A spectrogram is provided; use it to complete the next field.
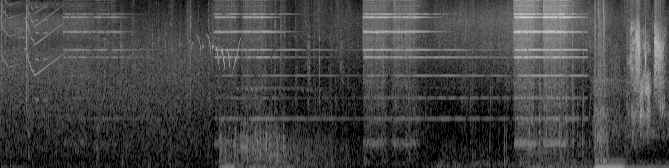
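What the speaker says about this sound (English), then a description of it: "The telephone's ringing." An old-style telephone rings in the village of Wyndham in the game Atomfall, its bell tones repeating in several bursts over faint ambience and other game noises, growing louder toward the end.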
